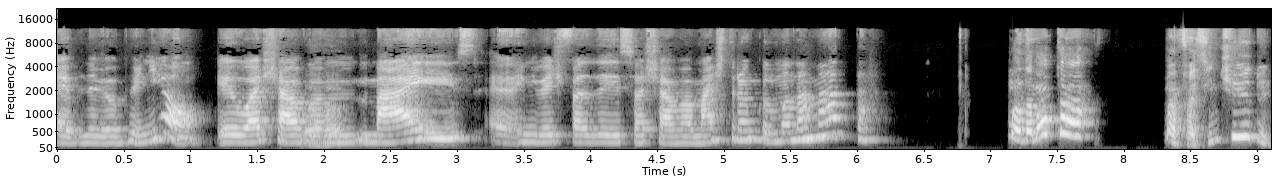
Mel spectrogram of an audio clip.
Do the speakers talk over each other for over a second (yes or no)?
no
